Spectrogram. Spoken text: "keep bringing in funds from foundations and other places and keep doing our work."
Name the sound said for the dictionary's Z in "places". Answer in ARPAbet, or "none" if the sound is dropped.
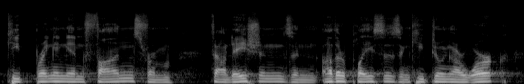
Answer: Z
